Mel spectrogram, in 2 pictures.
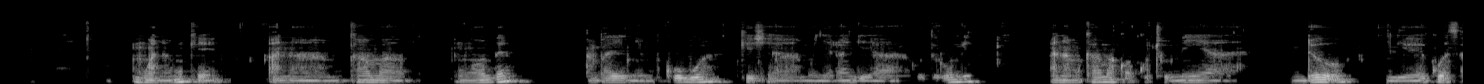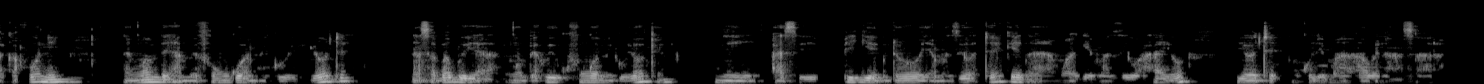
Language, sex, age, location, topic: Swahili, male, 25-35, Kisumu, agriculture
